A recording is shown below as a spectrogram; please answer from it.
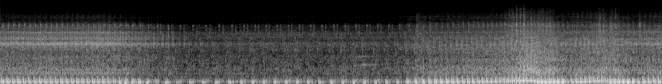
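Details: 2004 Suzuki Shogun 125R; clutch plates, clutch housing, cam chain and its rubber were replaced a year ago. An uneven ticking chatter of about four beats a second rides on a lumpy idle and rises with the revs. An abnormal internal engine noise, source unknown.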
